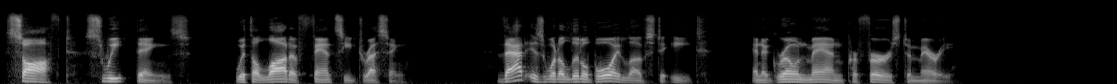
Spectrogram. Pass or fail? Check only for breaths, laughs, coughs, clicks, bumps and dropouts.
pass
